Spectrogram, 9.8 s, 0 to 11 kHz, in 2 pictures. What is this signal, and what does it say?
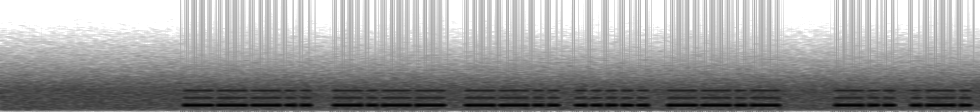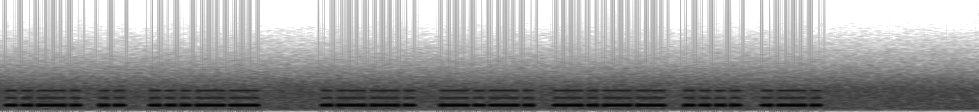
Morse code, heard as a keyed tone, hand-sent with a paddle, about 31 wpm, 710 Hz. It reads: 8YZ5Q DRFI3 PCYHR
